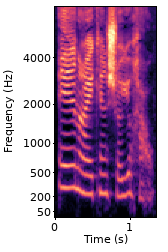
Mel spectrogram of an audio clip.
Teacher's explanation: Quando eu tenho N e D ou T encerrando uma palavra e depois um som de vogal na próxima palavra, eu posso, se quiser, omitir esse T ou D e ligar pelo N direto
